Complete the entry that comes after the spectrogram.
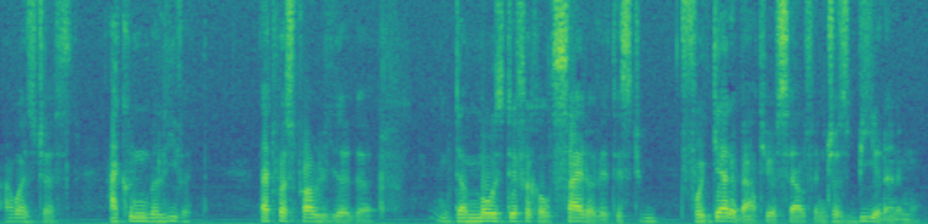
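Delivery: normal talking voice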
